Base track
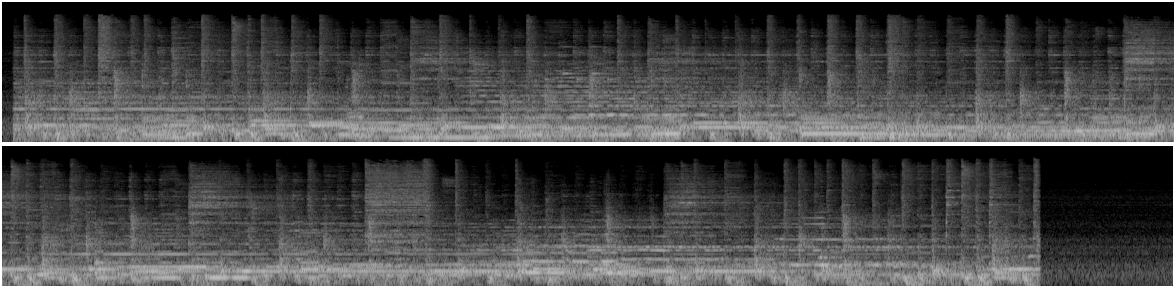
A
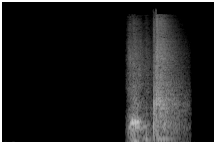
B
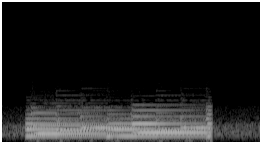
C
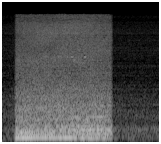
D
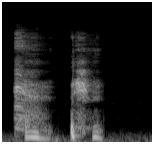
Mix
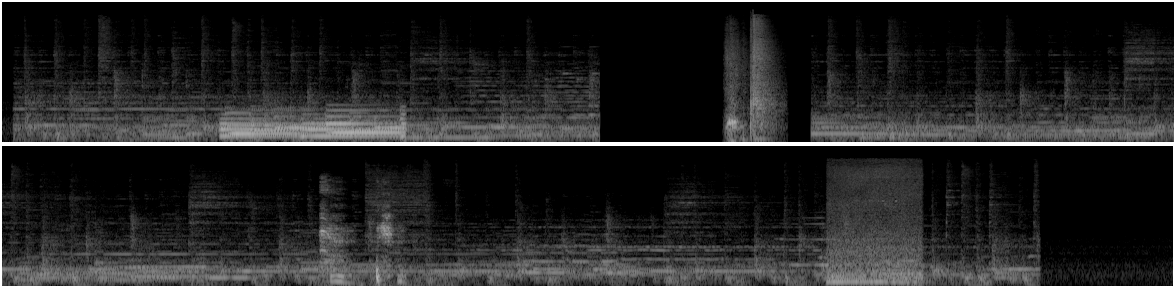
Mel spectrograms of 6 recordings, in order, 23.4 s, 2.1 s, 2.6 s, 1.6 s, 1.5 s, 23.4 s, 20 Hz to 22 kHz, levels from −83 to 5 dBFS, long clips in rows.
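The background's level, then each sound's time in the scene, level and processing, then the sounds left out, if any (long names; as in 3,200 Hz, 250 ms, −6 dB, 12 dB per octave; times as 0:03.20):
base track −17.5 dB
0:01.94: mix in B −1 dB
0:05.97: overwrite with A −8.5 dB
0:11.65: mix in B −16.5 dB + bit-depth reduction 8 bits, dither none
0:14.77: mix in D −7.5 dB + comb filter 4.8 ms, depth 52%
0:19.83: mix in C −12.5 dB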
